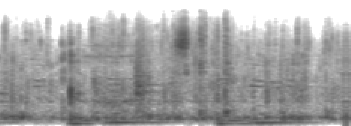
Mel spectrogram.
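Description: Thick red tteokbokki sauce simmering in a shallow electric pan, bubbling with irregular soft pops as bubbles burst.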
